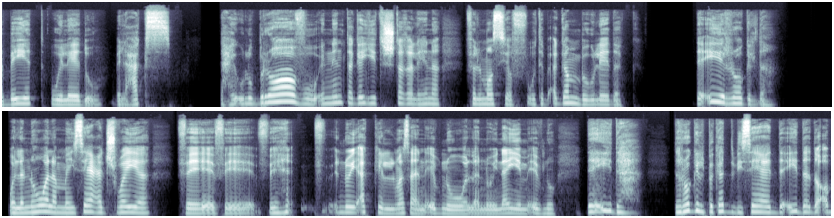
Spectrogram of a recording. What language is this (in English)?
Arabic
